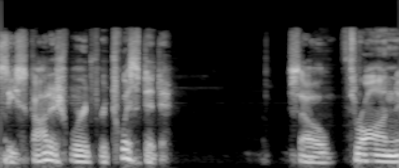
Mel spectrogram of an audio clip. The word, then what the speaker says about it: Thrawn: word for twisted so Thrawn is twisted his adopt does not rhyme with my name and it's not at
